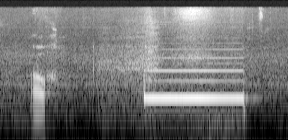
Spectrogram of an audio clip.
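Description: A telephone ringback tone sounds while a call is being placed to a band member during a live show: one steady, clear beep about a second long, preceded by a brief soft blip on an otherwise quiet line.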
